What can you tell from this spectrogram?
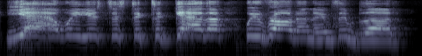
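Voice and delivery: high, loud, heavily distorted sung line; heavy distorted rock voice. Shown as a demonstration. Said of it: "right, like that".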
